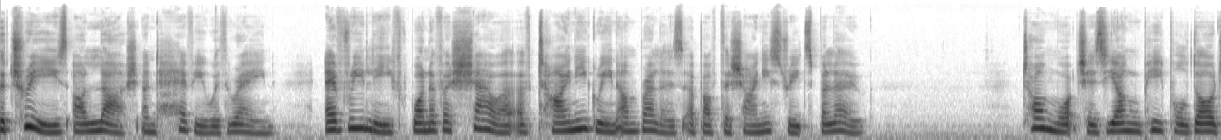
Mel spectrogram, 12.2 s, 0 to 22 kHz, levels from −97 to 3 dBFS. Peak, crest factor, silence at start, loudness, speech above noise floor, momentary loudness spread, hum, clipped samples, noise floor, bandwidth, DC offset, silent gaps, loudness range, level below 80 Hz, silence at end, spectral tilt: -8 dBFS; 18 dB; 0 s; -26 LUFS; 32 dB; 10 LU; none; under 0.1%; -58 dBFS; 17.5 kHz; under 0.1%; none; 6 LU; -58 dBFS; 0 s; -5.5 dB/octave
